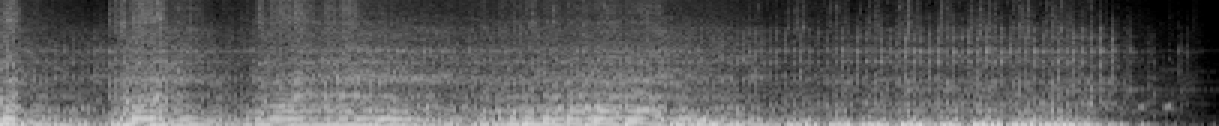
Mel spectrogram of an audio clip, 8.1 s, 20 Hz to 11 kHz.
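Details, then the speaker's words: Polaris Sportsman 800 twin EFI, owned 12 years, stiffer front variator spring fitted; started in neutral. Starter whirs, the twin fires and revs briefly, then drops into a steady, even idle; healthy normal start. "So if I start it up, and if it's in neutral, you can start it here, but if it's in gear like L, you have to press the brake to get it started."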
